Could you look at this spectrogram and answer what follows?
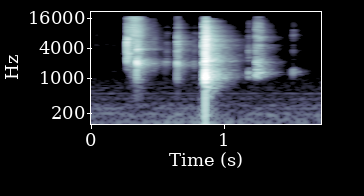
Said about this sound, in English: we're going to start with the Neo Tokyo Lager, which is from Garage Project, because we thought, you know, it's a bit thirsty, might crack open a lager. Funnily enough, not Foster's. So we'll give that a bit of a crack.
